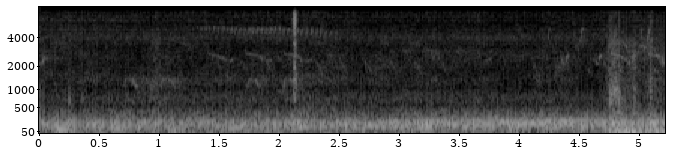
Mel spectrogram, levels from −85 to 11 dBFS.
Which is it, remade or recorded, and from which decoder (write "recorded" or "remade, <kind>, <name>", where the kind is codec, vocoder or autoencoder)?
remade, vocoder, Vocos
